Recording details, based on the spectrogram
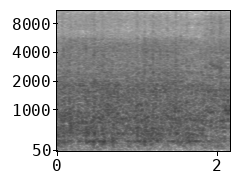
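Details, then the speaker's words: Bachmann Class 221 Super Voyager model train, replacement unit running: loud steady whirring hiss from the noisy motor, much noisier than the first smooth, quiet unit. "If anything, I guess my only gripe would be the noisy motor. You hear that? It sounds more like a 1969 Morris Miner than a model train from Batman."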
